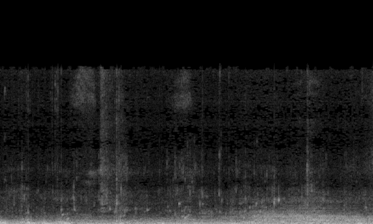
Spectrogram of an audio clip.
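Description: Wind buffeting the microphone: a steady low rumble, with a few faint handling clicks.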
